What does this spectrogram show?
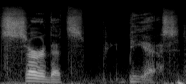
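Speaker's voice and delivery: barely whispered, words hard to get out; hesitant whisper. Retold or imitated. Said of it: "I could hardly get the words out".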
